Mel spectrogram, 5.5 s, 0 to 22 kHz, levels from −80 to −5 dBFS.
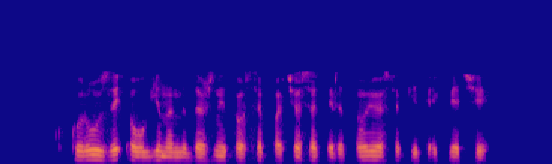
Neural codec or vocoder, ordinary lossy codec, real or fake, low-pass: codec, 16 kHz, 4.8 kbps, FACodec; MP3, 32 kbps; fake; 3.6 kHz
